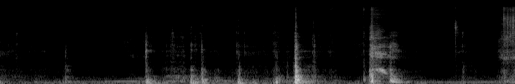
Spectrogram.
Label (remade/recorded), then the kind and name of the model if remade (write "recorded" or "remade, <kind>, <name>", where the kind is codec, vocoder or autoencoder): remade, codec, SNAC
